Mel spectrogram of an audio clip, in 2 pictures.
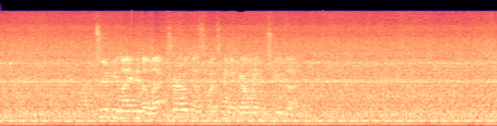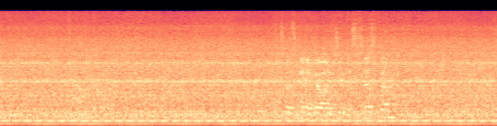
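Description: A gas torch flame roars steadily.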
